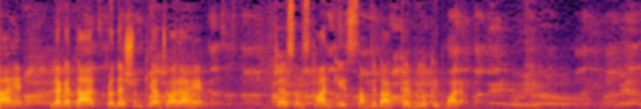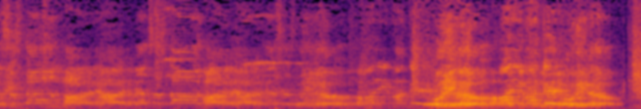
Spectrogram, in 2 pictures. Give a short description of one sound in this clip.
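A crowd of men chants slogans loudly in unison.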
